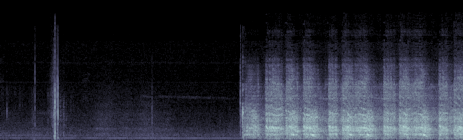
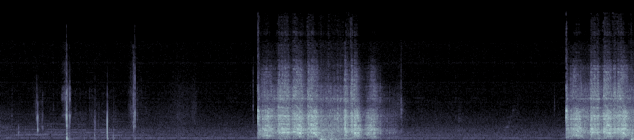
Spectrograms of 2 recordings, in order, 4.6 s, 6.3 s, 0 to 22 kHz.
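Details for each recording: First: Honda motorcycle after about 2.5 months parked outdoors, battery at 10.9 V, cold, choke pulled, clutch held: steady rhythmic cranking at roughly two pulses a second that never catches; crank, no start. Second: Honda motorcycle after 2.5 months standing in November, battery at 11.7 V, on choke: two short cranking bursts die, third catches into steady even running; undercharged battery was the cause, normal start.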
